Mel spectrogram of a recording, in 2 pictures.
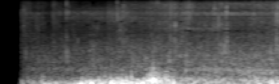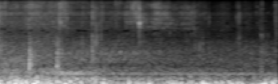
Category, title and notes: Sound effects > Vehicles
A bus passes by
bus, bus-stop, Passing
